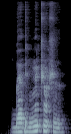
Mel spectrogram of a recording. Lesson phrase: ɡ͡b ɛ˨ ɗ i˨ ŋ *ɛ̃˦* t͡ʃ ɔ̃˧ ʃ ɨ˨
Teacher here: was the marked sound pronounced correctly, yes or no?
yes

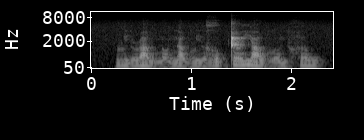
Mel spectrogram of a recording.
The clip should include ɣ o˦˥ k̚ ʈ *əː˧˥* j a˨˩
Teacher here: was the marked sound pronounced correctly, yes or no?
yes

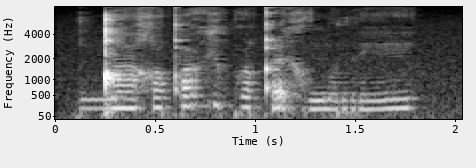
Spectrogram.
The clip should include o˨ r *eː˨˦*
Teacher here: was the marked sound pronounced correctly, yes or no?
yes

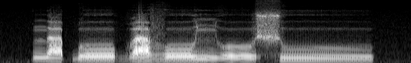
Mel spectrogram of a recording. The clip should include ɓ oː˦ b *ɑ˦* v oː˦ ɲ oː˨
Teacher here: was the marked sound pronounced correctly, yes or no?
no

